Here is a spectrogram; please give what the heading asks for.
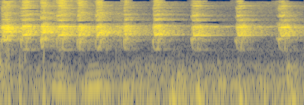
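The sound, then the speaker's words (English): A wild turkey cackle made on a friction call with a striker: a quick run of sharp, clucking notes that gives way to a few slower, evenly spaced clucks, loud and alone. “Now, cackling is great. I love to cackle. And it's all about hand coordination. Once again, you're trying to take the striker”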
